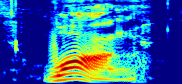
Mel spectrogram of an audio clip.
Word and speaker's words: Wong: The small blind, who's going to be our protagonist along with Chong, who was the initial opener with the sixes, is Wong. – Yeah. – Unfortunately, rhyming with Chong.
